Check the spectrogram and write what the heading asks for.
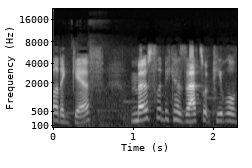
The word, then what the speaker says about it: GIF: guy who invented it the guy who actually invented the file type said that it's pronounced GIF like the peanut butter so uh so officially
